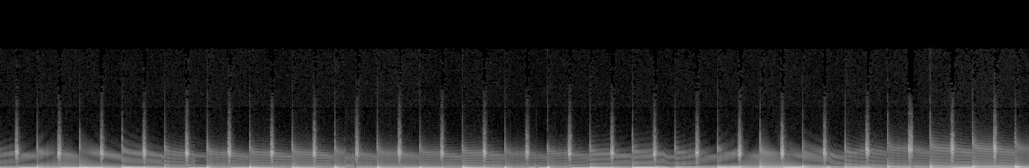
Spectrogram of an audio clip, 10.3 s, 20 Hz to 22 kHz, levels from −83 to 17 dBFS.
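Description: The audio has short concealed packet loss at 1.93, 5.35 and 9.11 s, where roughly 20 ms went missing and the receiver extended the previous sound, leaving quick smears or wobbles. There's also a burst of packet loss from 3.45 to 3.57 s: about 100 ms never arrived, so the decoder stretched and faded the last sound before resuming later on, with that stretch of audio gone.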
